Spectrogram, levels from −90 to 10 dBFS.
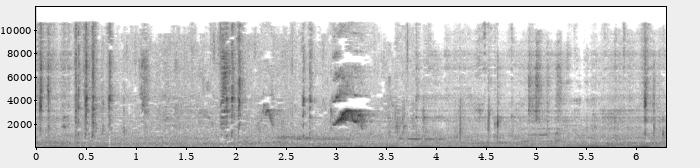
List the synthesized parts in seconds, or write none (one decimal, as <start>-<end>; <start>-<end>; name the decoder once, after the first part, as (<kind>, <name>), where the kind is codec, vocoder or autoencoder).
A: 0.0-0.4 (codec, SNAC); 3.8-6.3

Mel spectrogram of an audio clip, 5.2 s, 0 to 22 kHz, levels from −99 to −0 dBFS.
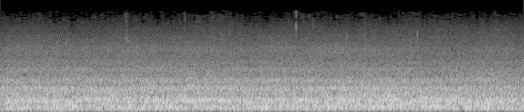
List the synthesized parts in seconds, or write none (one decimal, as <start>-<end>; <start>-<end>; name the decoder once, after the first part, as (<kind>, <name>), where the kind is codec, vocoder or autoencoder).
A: none

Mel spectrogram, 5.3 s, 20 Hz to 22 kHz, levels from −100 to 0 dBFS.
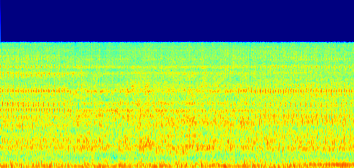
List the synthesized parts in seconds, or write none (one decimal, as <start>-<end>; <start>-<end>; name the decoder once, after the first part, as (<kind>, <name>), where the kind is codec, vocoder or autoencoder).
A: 1.0-3.8 (codec, SNAC)

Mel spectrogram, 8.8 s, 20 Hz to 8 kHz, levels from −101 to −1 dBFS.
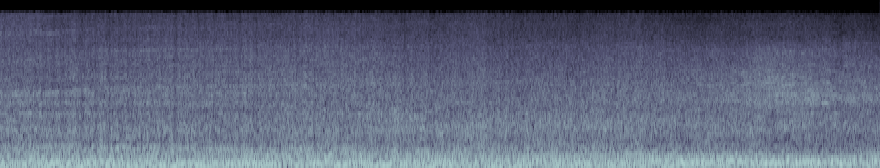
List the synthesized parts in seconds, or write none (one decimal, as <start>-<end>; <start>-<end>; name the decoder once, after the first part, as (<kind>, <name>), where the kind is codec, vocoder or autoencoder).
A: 6.7-8.4 (codec, SNAC)

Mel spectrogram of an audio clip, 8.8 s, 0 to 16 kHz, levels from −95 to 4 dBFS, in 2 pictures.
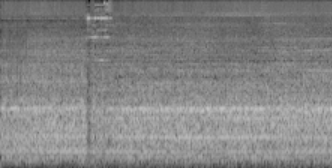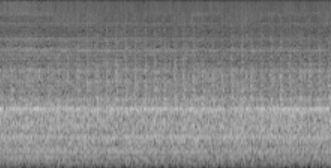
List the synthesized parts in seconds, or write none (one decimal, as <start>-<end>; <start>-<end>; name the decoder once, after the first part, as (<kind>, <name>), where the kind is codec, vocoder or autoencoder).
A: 0.0-1.2 (autoencoder, DAC-VAE)

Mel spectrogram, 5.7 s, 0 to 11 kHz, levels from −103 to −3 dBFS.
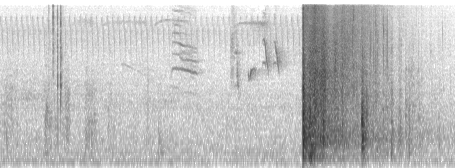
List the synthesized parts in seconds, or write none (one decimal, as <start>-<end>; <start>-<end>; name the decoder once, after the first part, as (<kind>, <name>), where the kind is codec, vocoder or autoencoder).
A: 0.0-4.2 (vocoder, BigVGAN v2); 4.7-5.7

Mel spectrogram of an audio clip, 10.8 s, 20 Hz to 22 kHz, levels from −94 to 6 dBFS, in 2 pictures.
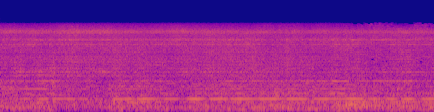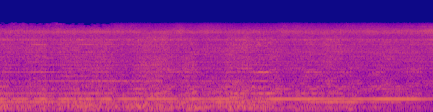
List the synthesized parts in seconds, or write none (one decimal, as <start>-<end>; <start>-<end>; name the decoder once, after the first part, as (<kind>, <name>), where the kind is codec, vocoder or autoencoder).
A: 0.0-4.4 (autoencoder, DAC-VAE); 6.8-10.8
